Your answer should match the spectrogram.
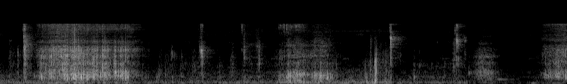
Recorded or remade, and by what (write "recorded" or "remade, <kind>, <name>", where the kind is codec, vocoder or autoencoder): recorded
